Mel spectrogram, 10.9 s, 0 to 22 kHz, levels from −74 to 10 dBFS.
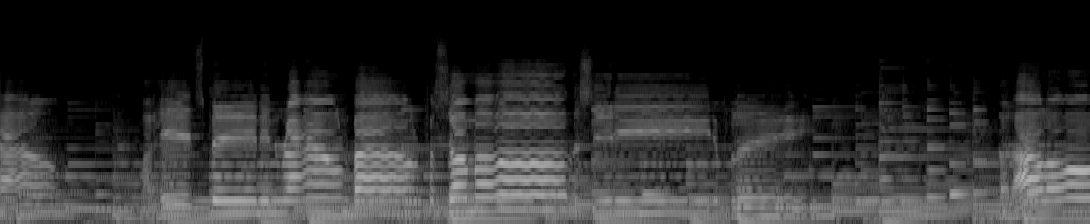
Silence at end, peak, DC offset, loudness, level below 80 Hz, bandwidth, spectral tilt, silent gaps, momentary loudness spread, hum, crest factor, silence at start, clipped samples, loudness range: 0 s; -6 dBFS; under 0.1%; -24 LUFS; -42 dBFS; 10 kHz; -7 dB/octave; none; 13 LU; none; 16 dB; 0 s; under 0.1%; 8 LU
